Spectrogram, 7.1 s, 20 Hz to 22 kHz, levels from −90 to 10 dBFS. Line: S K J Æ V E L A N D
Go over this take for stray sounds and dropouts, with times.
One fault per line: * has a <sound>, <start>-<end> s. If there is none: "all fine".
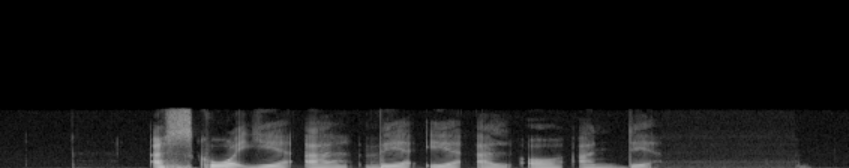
all fine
